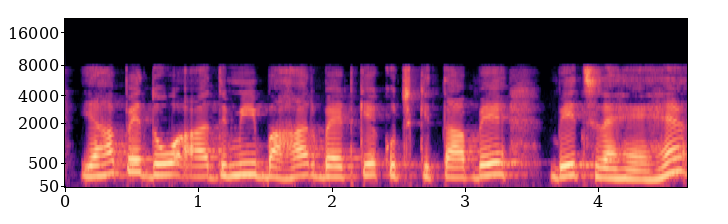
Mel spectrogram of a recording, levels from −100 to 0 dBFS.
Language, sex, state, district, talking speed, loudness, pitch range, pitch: Hindi, female, Karnataka, Bangalore, 140 wpm, -14 LUFS, 210-245 Hz, 225 Hz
